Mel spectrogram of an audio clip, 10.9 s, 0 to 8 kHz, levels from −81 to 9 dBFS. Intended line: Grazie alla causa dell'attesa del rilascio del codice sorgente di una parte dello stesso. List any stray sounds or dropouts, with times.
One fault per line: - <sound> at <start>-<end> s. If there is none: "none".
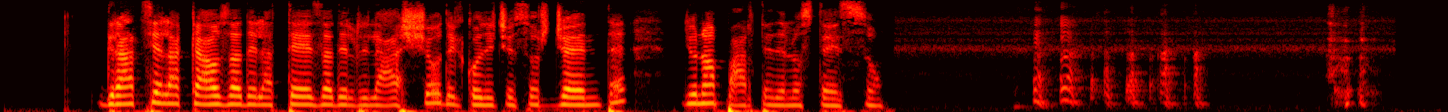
- laugh at 7.6-9.1 s
- throat clearing at 9.9-10.4 s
